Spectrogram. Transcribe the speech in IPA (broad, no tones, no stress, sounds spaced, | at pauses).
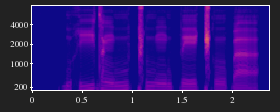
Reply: ɠ u h iː d a ŋ uː ǁ uː ŋ u p eː ǁʰ oː ɓ aː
